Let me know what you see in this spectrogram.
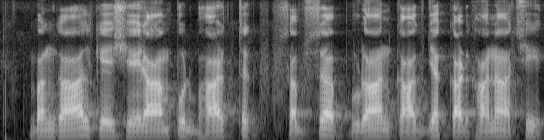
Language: Maithili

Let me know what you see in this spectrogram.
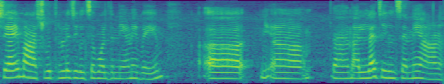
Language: Malayalam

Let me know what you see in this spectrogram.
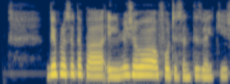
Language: Pashto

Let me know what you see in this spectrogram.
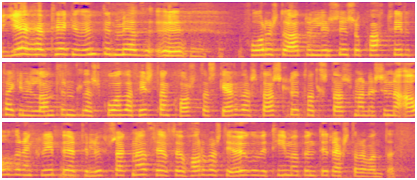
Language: Icelandic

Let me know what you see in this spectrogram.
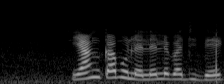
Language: Southern Sotho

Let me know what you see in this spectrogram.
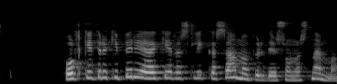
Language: Icelandic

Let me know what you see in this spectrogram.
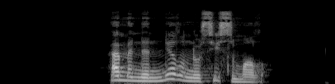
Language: Kabyle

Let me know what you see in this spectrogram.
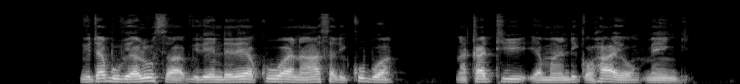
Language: Swahili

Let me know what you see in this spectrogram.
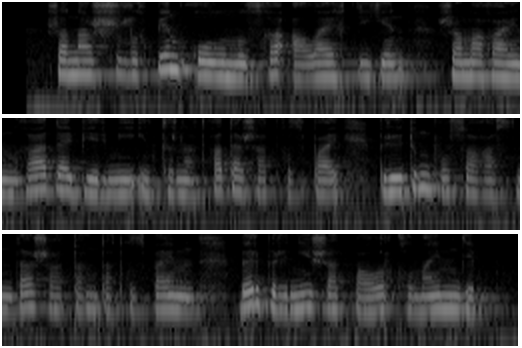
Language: Kazakh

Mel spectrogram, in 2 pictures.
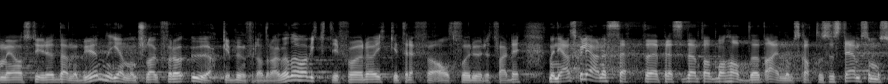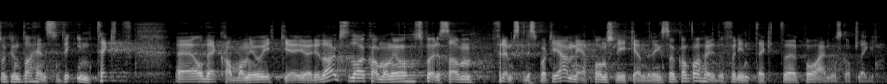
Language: Norwegian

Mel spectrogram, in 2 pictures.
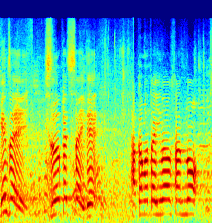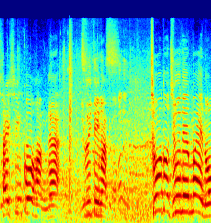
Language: Japanese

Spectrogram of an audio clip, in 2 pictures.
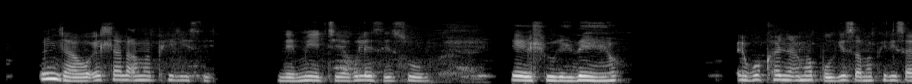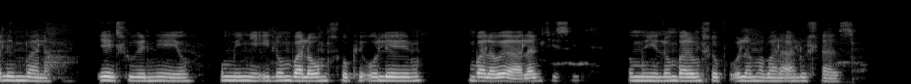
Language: North Ndebele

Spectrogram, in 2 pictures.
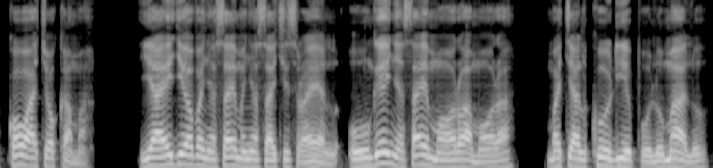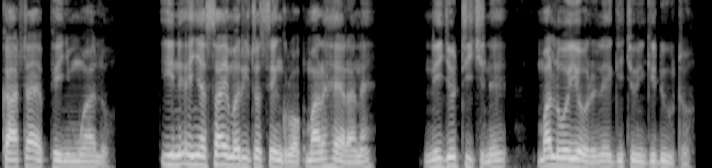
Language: Luo (Kenya and Tanzania)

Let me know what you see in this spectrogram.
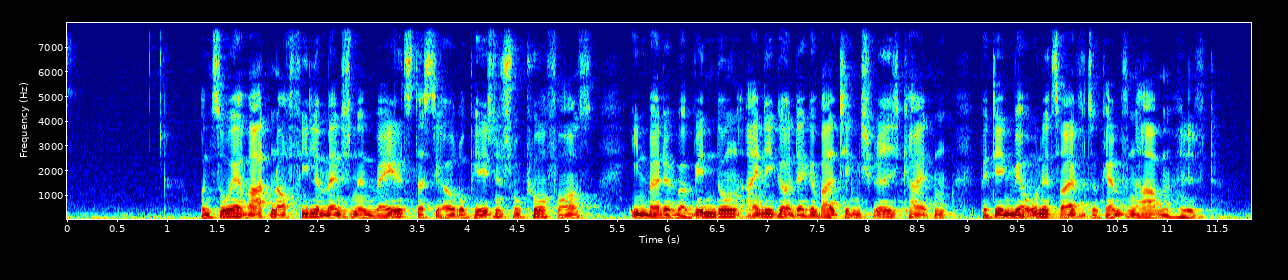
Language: German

